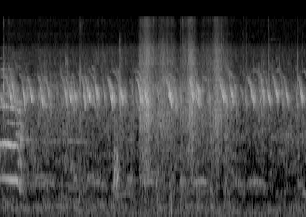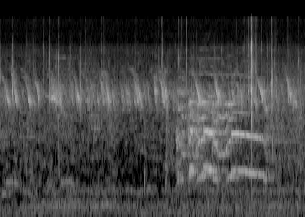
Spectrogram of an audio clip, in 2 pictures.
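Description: Chickens clucking, with a rooster crowing about ten seconds in, over a fast, steady run of high chirping. A few sharp pops stand out along the way.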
